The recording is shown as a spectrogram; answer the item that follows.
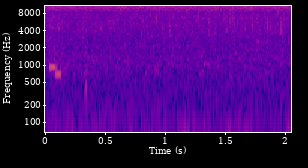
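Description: Faint, steady outdoor background hiss with no distinct events, a quiet ambience bed between lines of dialogue.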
